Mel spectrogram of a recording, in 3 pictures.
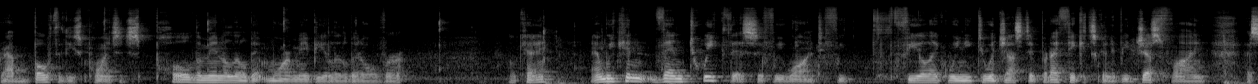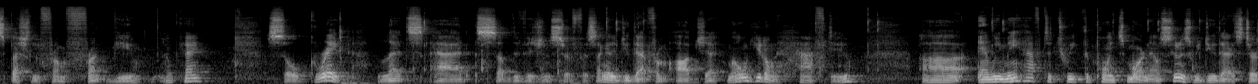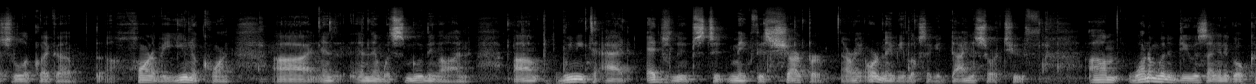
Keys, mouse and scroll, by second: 1.1-2.4 right drag, 2.7-4.4 drag, 5.5 a, 7.7 middle click, 12.2 KP_1, 16.0 z, 17.7 middle click, 18.2 Tab, 19.5 middle click, 20.1 middle click, 20.7 middle click, 21.2-23.2 drag, 24.1 click, 24.6 middle click, 25.2 click, 25.3 middle click, 25.5 middle click, 25.6 click, 25.7 middle click, 28.4-30.1 drag, 28.9 middle click, 30.6 Tab, 31.6-34.0 middle drag.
